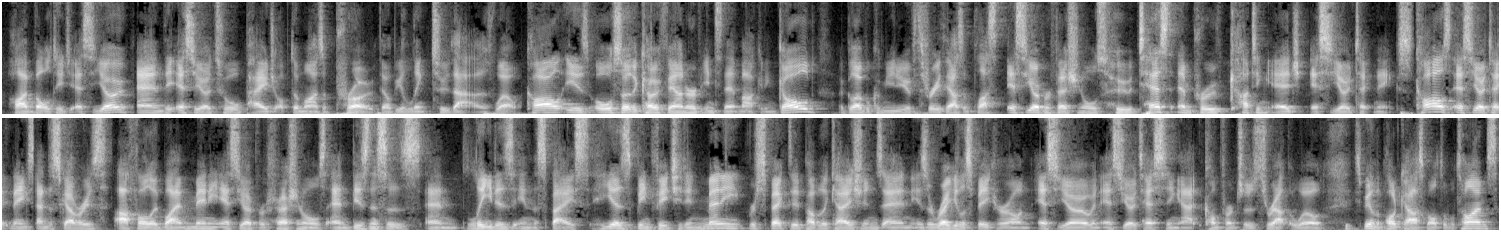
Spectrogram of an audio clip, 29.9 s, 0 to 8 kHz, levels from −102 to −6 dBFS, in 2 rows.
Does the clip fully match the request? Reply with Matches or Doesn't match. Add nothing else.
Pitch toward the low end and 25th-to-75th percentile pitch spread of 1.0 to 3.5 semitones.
Matches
